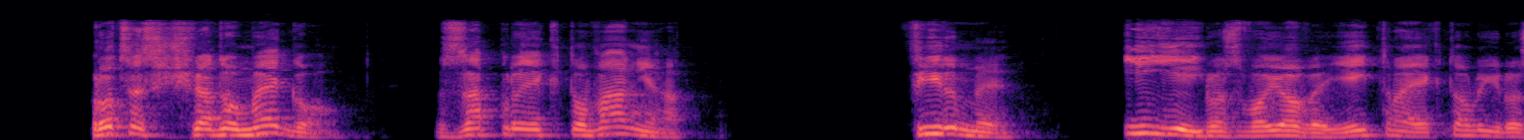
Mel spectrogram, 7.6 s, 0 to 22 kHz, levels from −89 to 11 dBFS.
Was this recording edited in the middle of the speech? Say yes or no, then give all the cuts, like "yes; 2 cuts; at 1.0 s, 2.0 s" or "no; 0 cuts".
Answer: yes; 1 cut; at 6.0 s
